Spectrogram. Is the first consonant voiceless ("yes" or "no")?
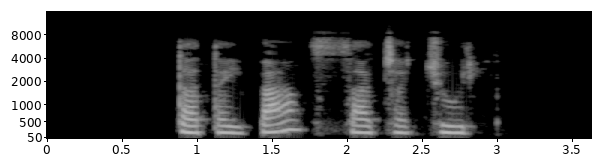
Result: yes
